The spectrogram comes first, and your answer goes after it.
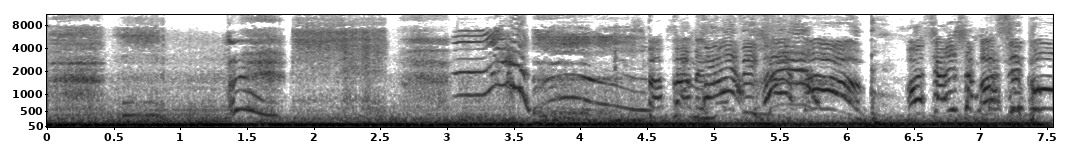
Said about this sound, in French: Même ses propres filles n'en peuvent plus de l'entendre crier. Elles sont en train de péter un plomb.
